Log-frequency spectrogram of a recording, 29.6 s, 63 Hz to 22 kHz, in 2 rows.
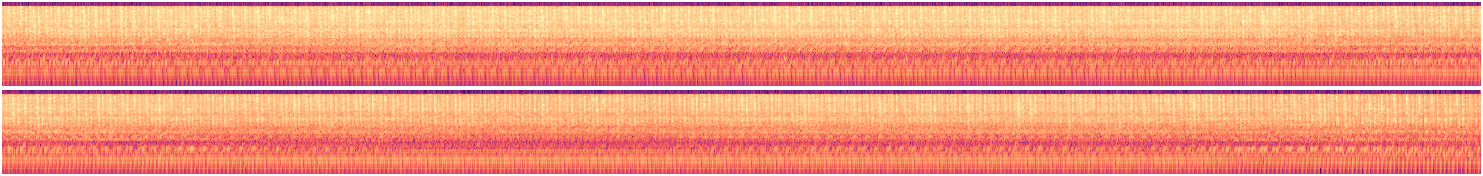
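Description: Yanmar 3T72HA three-cylinder diesel tractor engine running steadily near its lowest governed speed, with a slight change in its note about halfway through.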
